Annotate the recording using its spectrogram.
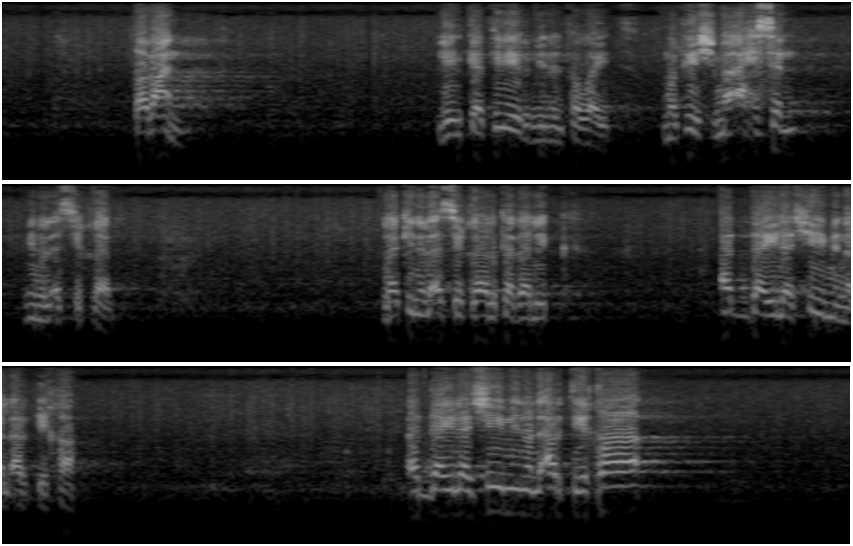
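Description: A man makes a speech forcefully through a microphone, in bursts with pauses, in a large echoing hall.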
